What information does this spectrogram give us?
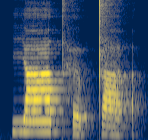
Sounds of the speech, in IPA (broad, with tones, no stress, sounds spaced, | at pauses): j a˧ t̪ʰ ə˨ p̚ t̪ a˨ ʔ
